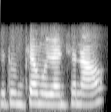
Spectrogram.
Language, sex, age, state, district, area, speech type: Marathi, female, 18-30, Maharashtra, Nagpur, urban, conversation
